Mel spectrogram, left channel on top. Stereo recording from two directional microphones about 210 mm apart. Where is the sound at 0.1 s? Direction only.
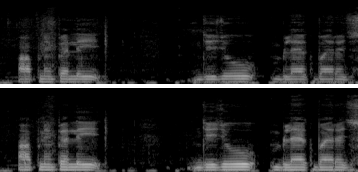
35° right (ahead or behind).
